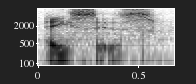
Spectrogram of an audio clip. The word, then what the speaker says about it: 2z: even now we've been told to Z is pronounced aces oh is it so apparently it's aces versus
